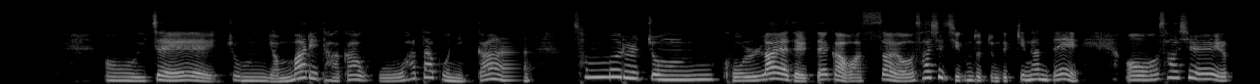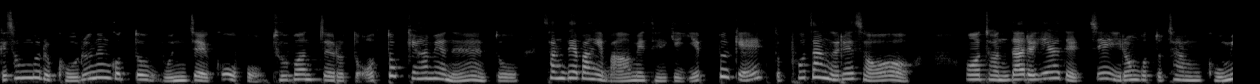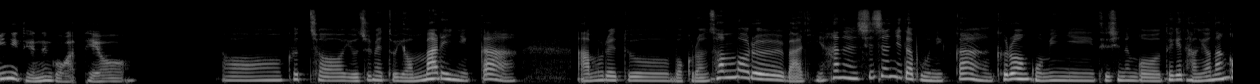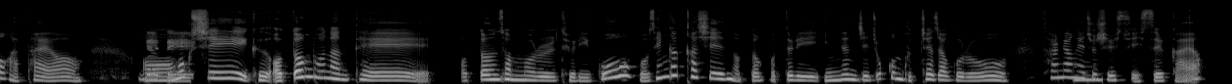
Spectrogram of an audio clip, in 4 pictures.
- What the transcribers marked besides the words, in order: other background noise; in English: "시즌이다"
- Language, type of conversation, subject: Korean, advice, 선물을 고르고 예쁘게 포장하려면 어떻게 하면 좋을까요?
